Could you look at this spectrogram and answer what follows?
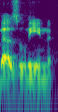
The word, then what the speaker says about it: Assouline: Not everyone gets the pronunciation of Azzeline correct, but you did.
